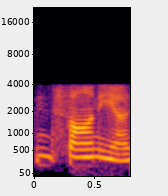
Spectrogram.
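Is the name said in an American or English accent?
English. The name is said in an English accent. The speaker calls it wrong. "She gets an English accent every time she says that"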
